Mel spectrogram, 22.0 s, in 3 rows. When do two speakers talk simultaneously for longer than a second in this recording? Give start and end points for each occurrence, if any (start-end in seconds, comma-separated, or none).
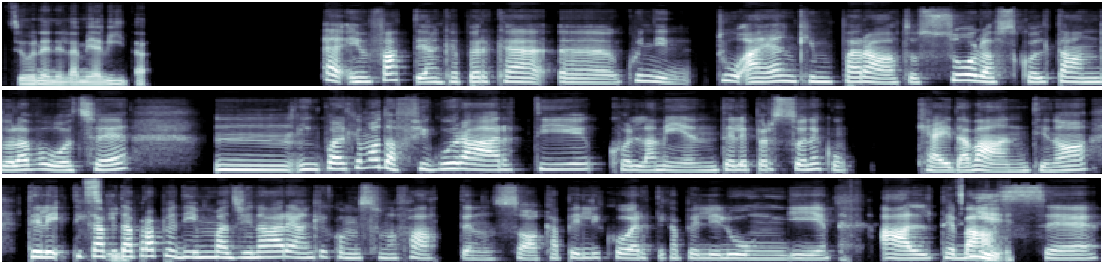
none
